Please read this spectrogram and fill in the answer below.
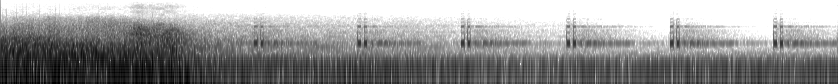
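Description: A loud, noisy swell fades over the first two seconds. Then a heart monitor beeps steadily about once a second, a short ping each time, over a low steady hum.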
